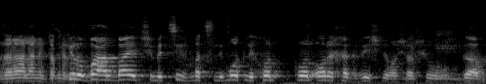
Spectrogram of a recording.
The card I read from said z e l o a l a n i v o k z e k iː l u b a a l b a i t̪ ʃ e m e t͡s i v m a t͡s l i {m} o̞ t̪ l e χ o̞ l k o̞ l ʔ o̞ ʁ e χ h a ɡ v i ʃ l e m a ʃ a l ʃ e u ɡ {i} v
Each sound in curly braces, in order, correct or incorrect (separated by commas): correct, incorrect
